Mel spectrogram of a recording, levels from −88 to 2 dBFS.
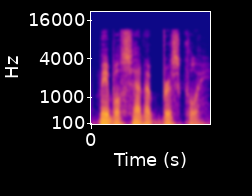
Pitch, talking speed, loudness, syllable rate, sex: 85 Hz, 200 wpm, -20 LUFS, 6.1 syllables/s, male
